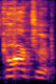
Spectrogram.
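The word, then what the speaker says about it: Cartrip: a slob go Daryl the last name is car trip it rhymes with guitar pick we're not really but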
